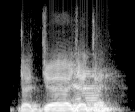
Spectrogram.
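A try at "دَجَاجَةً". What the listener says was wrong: Dajaja tidak bertasib ya. Dajajatan Pak Haji ya.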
